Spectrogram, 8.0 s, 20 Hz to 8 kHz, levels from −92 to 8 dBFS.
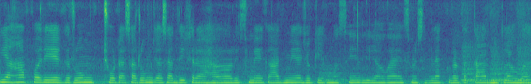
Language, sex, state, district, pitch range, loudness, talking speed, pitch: Hindi, female, Chhattisgarh, Balrampur, 200-215 Hz, -21 LUFS, 250 wpm, 205 Hz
